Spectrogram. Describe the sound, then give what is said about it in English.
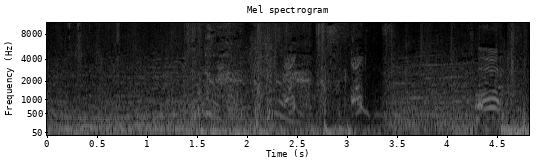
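A catapulted watermelon flies forward, comes back and smashes into the face of the woman who launched it with a heavy, wet crash, set against a dense, noisy background with voices and a few other short thuds and swishes. “Right in the kisser, show that guy who's boss, flies forward, comes back, smashes her in her own face.”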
